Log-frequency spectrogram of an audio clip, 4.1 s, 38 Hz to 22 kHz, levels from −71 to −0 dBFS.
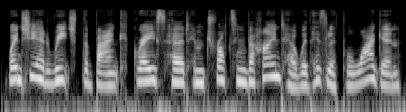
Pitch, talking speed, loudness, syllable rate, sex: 210 Hz, 235 wpm, -18 LUFS, 5.7 syllables/s, female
